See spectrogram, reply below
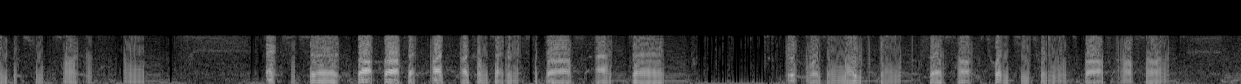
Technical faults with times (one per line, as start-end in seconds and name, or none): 0.00-12.41 mu-law and A-law mixed up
